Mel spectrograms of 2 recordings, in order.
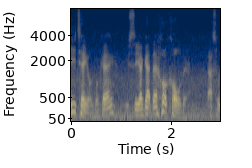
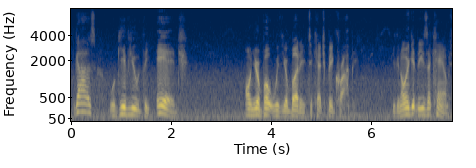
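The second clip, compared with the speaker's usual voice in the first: sales pitch; 3 dB louder than usual. Acted.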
